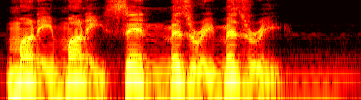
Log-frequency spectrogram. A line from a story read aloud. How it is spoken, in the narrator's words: Elizabeth often cried out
